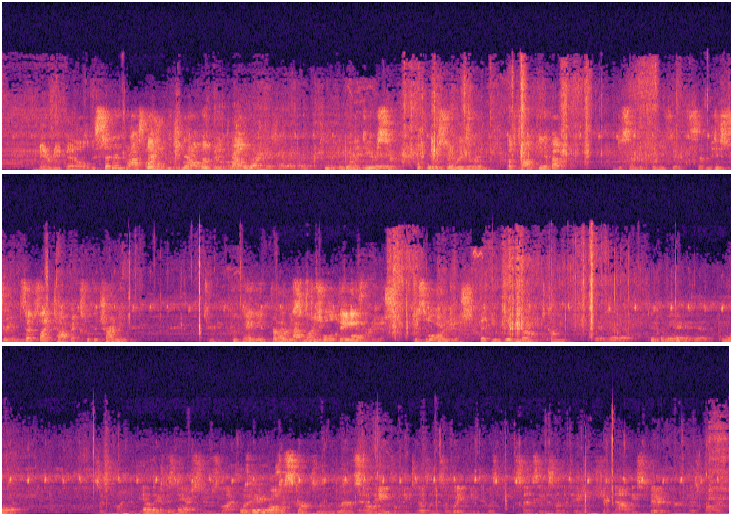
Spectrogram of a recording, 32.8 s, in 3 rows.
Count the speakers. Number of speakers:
five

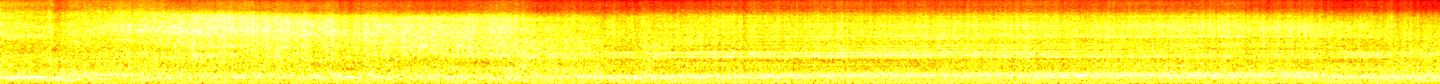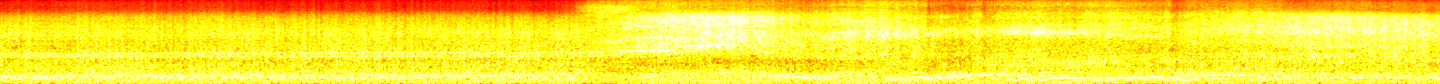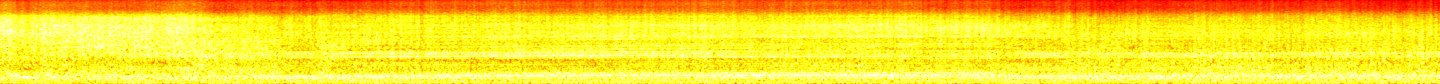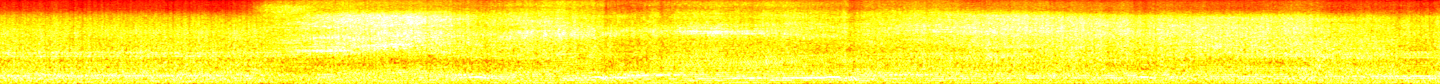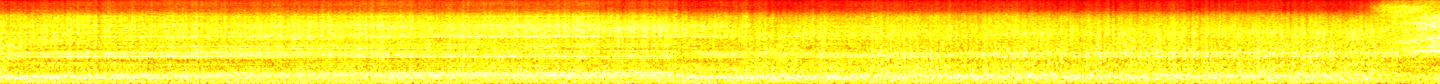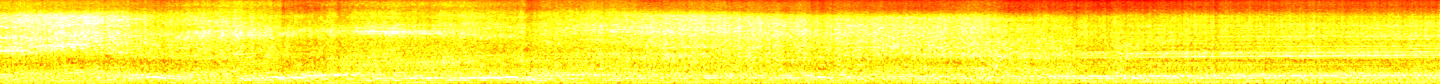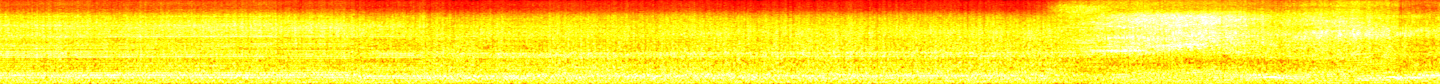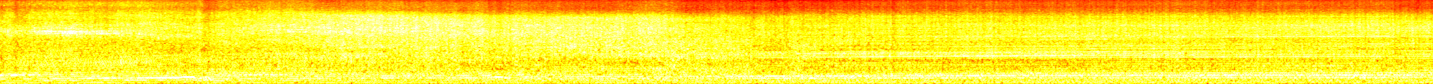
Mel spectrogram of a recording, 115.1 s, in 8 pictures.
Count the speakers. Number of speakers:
zero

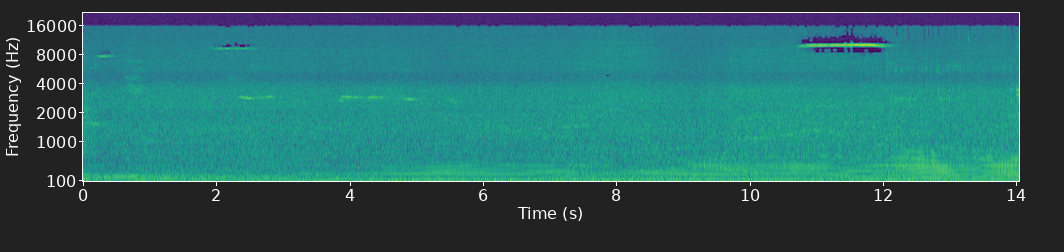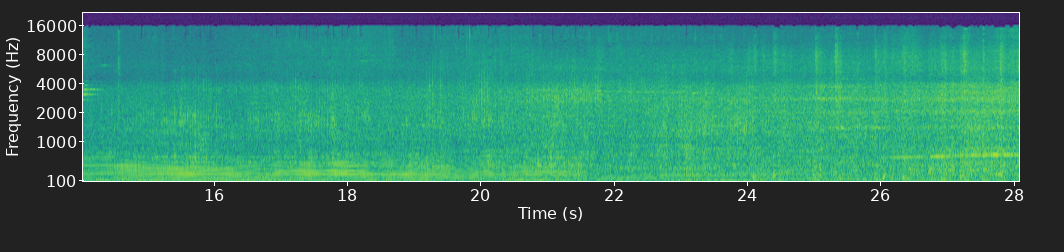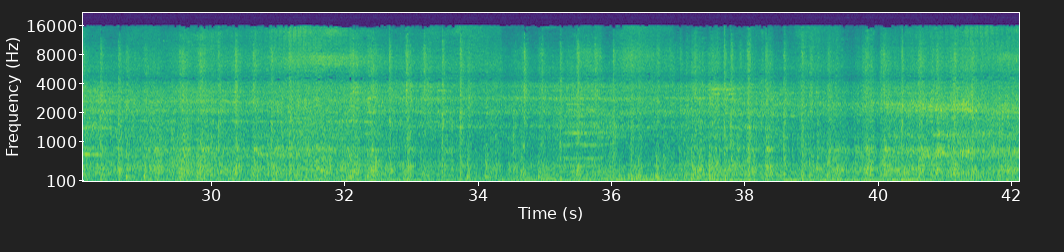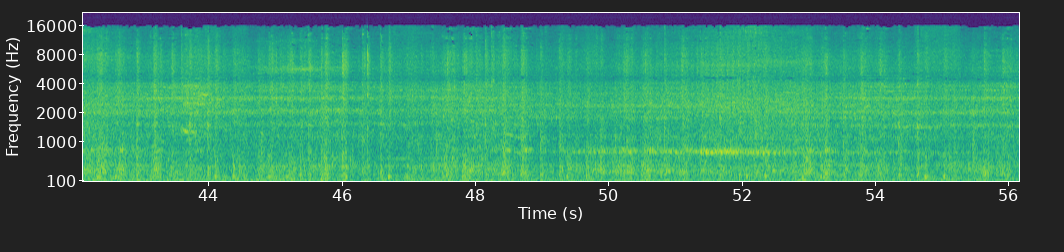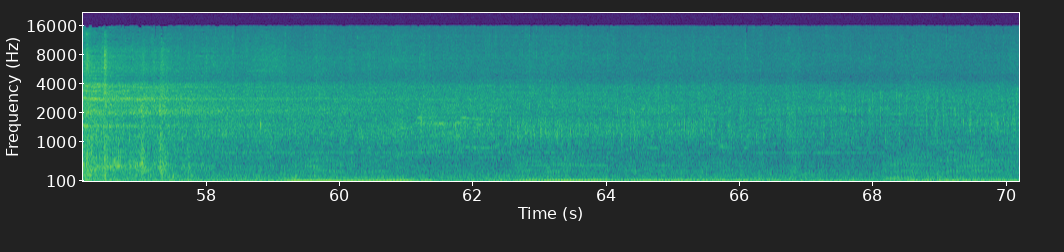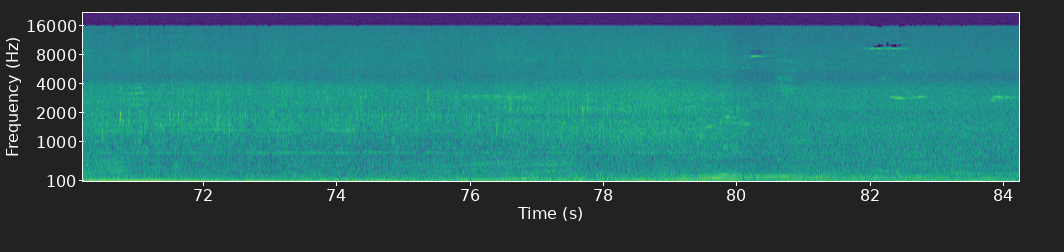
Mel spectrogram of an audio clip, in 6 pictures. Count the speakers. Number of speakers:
zero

